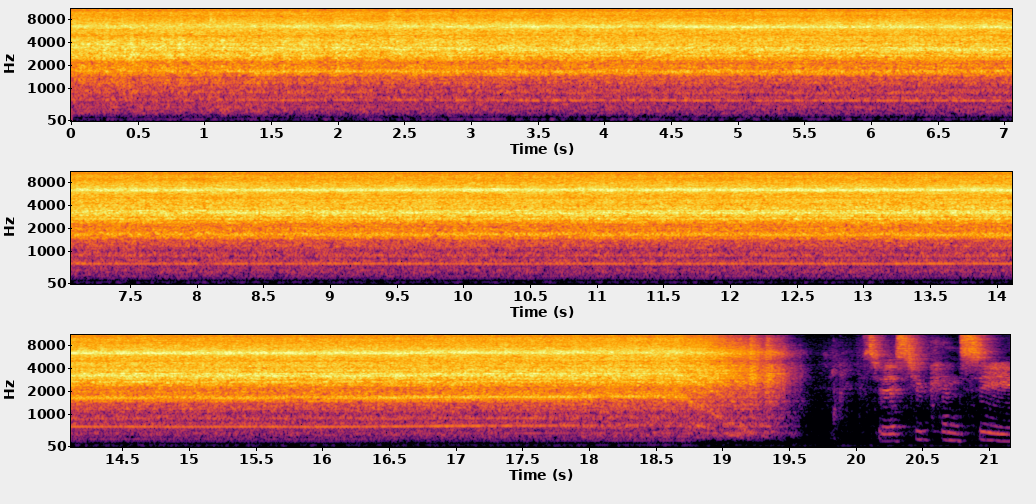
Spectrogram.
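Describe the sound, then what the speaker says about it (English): A cheap small kitchen blender whirs loudly and steadily for nearly twenty seconds with a high motor whine, then cuts off abruptly, leaving a few brief clinks. "I purchased a new little blender."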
